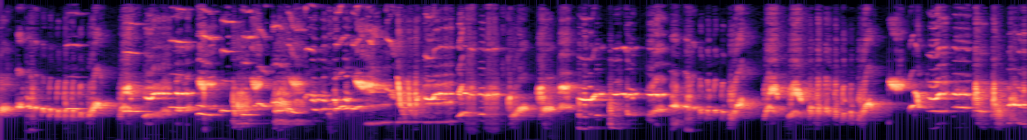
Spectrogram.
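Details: Lesser shortwing (cingcoang coklat) singing a continuous, rapid, jumbled warble of high, sweet, twittering notes with no real pauses over ten seconds.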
